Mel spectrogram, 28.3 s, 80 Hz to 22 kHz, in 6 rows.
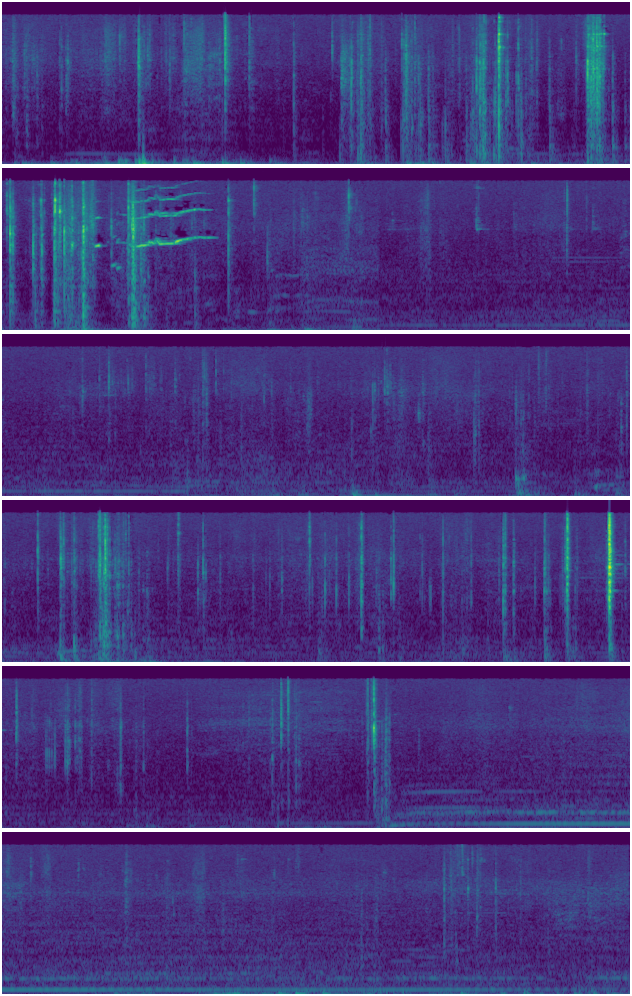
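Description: Knocks and clicks for the first several seconds, then a watercraft engine running with a steady low hum. A higher steady tone joins it about 22 seconds in.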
